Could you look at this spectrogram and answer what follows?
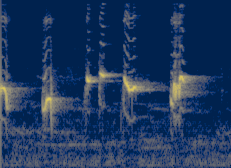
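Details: A sooty-headed bulbul sings a lively lure phrase for provoking other bulbuls: six loud, liquid, down-slurred notes in quick succession, some paired, with clean silence between.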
